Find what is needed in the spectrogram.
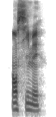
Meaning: to lightly grease a fabric
- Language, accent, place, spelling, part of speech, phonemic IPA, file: French, France, Lyon, ensimer, verb, /ɑ̃.si.me/, LL-Q150 (fra)-ensimer.wav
